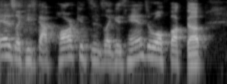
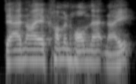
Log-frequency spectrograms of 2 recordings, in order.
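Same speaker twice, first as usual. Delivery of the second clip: ordinary talk, nothing marked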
